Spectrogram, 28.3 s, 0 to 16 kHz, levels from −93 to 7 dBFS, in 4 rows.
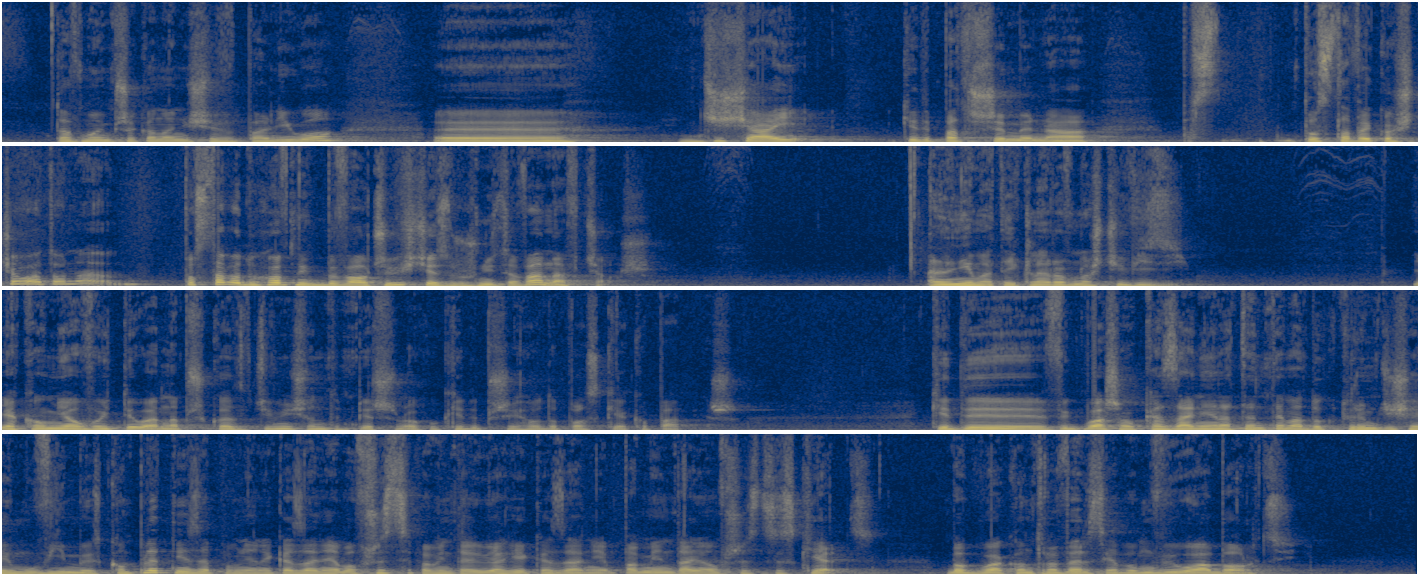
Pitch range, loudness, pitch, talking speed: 110-150 Hz, -25 LUFS, 130 Hz, 145 wpm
